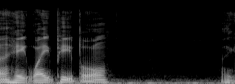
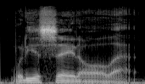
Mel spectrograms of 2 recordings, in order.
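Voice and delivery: ordinary delivery

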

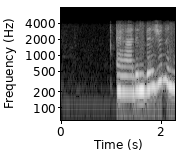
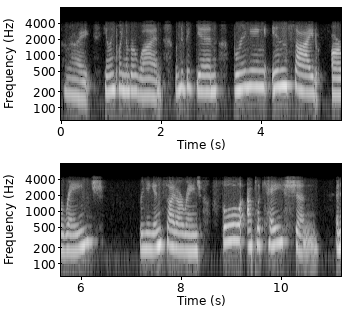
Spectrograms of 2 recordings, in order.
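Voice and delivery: guided meditation. Acted. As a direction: guide them through calmly.

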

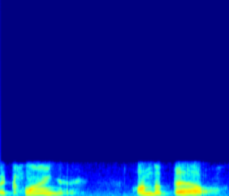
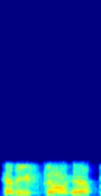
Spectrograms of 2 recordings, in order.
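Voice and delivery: gleeful; 10 semitones higher than usual. Real, not acted. Joking praise of Profucius.

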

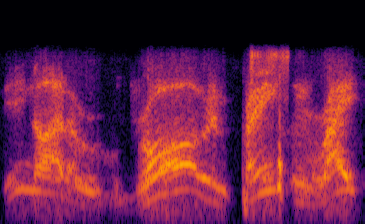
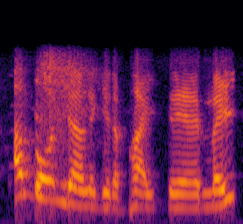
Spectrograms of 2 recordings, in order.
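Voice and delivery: deep, much lower Cockney imitation; mock Cockney; 11 semitones lower than usual. Caller imitating the guest's accent, mock Cockney. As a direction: drop right down into a put-on Cockney voice. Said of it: "I can hear the Cockney in his voice".

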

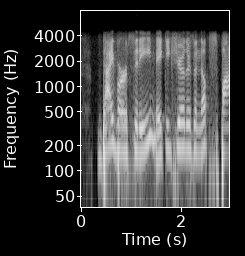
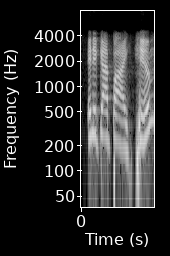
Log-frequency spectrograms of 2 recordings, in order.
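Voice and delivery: ordinary talk, nothing marked

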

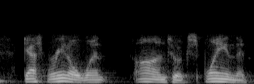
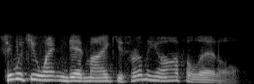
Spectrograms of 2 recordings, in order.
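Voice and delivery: mock scolding; 6 semitones higher than usual. Real, not acted. Teasing Mike for laughing.

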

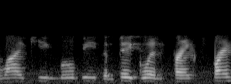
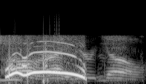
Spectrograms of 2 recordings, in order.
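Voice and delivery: excited shout; 17 dB louder, slower than usual. Real, not acted. Excited launch of segment.

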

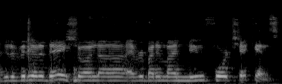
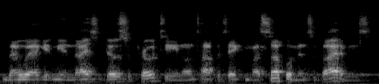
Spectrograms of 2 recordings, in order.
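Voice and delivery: usual speaking voice

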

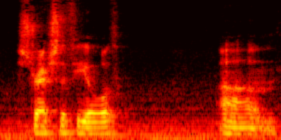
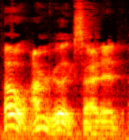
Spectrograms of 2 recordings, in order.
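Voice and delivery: excited; 2 semitones higher, 10 dB louder than usual. Real, not acted. Answering with real enthusiasm.

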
